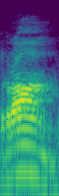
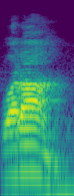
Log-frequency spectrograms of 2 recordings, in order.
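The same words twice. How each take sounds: First: Wrong said rong, silent w; Wrong without the w; correct pronunciation. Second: Warang with the w sounded; warang, w spoken; wrong pronunciation. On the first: (Wrong ಅನ್ನು w ಇಲ್ಲದೆ ಹೇಳಿ) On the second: (warang ಅನ್ನು w ಸೇರಿಸಿ ತಪ್ಪಾಗಿ) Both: Shown as a demonstration. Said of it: "Don't say".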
